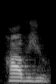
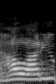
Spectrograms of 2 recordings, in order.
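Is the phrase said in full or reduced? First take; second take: reduced; full. First: 'Are' is dropped and the words run together. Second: Every word, including 'are', is said fully. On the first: The speaker calls it right. "लेकिन ज्यादा ये बेहतर है हाव यू" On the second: The speaker calls it wrong. "इसे हाउ आर यू भी कह सकते हैं"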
